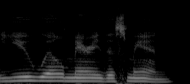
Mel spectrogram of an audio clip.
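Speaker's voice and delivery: mock firm commanding voice. Recounting a voice she heard speaking behind her, retelling an assertive voice. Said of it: "And in a more assertive".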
